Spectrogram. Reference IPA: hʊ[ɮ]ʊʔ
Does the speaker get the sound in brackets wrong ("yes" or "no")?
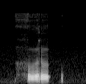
yes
